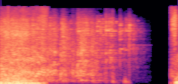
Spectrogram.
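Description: A sudden crash, followed by scattered clinking that dies away into silence shortly before the end, like a shattering sound effect.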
